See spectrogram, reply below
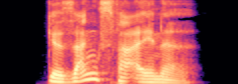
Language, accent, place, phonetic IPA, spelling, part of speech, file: German, Germany, Berlin, [ɡəˈzaŋsfɛɐ̯ˌʔaɪ̯nə], Gesangsvereine, noun, De-Gesangsvereine.ogg
- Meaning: nominative/accusative/genitive plural of Gesangsverein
